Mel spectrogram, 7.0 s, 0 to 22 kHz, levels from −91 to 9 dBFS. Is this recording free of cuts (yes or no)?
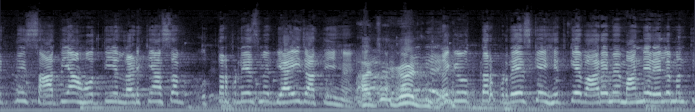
yes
